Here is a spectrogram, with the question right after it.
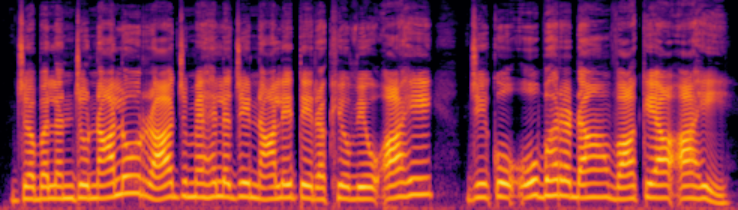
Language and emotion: Sindhi, neutral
